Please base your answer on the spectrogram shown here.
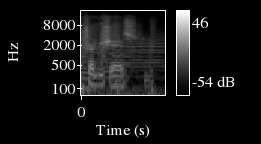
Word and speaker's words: trebuchet: 3 syllables. 3 syllables. Treb you Shay. That's what I'm excited for. I love trebuchets.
